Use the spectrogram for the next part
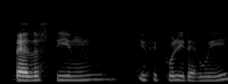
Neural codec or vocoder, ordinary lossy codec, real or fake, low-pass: codec, 24 kHz, 0.9 kbps, WavTokenizer, medium speech release version 2; MP3, 48 kbps; fake; 7.2 kHz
